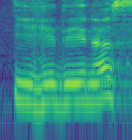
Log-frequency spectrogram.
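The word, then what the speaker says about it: اهدنا: আসলে উচ্চারণটা হলো ইয়াকা না'বুদু ওয়া ইয়াকা নাস্তাঈন ইহদিনাস সিরাতাল মুস্তাকিম। ইহদিনা, এখানে ইহ ছোট হা আছে, বড় হার মতন উচ্চারণ করা যাবে না।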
